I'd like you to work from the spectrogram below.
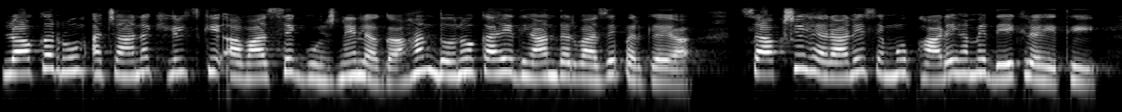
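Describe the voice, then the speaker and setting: Brief: young woman narrator, high voice, playful teasing tone, dull lo-fi recording. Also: normal speed. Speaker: storyteller. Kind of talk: first-person story narration.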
